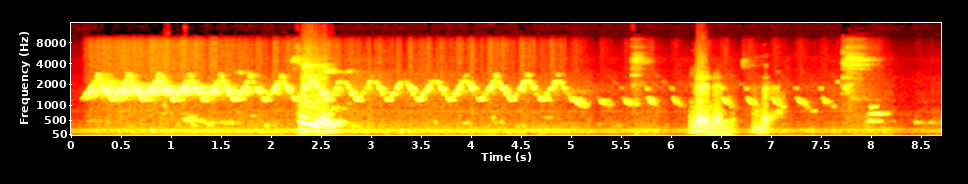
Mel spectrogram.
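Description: An electronic alarm siren sounds loudly. It begins with a fast warbling tone, slows to a wail that swings up and down about twice a second, and ends with a run of short falling chirps. Shouted voices cut in twice.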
